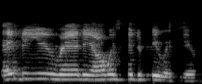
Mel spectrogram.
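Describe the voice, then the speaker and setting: A woman's voice: fairly high pitch, fast, highs cut off. A middle-aged woman, a guest business trainer, gives conversational instruction in a plain-spoken, emphatic manner.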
